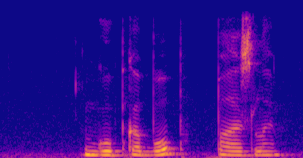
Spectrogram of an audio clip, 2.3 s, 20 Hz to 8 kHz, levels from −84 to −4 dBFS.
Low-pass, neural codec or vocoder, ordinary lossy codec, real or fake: 7.2 kHz; none; none; real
